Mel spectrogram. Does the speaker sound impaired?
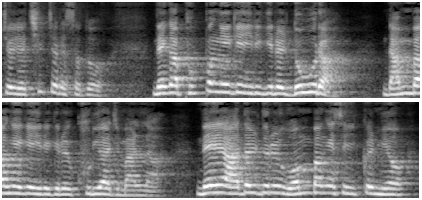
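No.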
